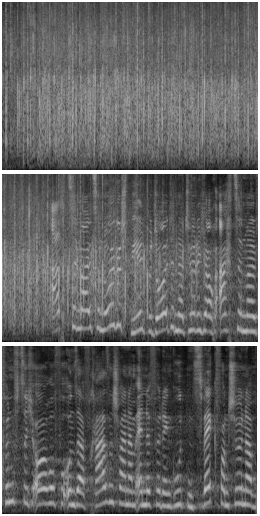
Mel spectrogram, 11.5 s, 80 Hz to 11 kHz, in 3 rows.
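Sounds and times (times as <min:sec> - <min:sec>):
sustained applause from a sizable crowd: 0:00.0 - 0:07.3
speech: 0:05.0 - 0:11.5.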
